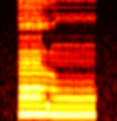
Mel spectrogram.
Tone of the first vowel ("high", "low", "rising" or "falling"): high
